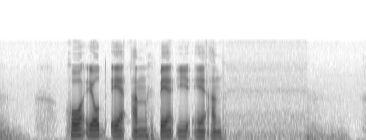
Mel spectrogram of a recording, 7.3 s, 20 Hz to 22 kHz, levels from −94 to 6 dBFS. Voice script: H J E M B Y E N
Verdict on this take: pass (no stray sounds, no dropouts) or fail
pass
